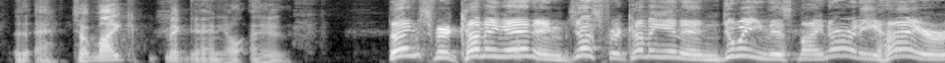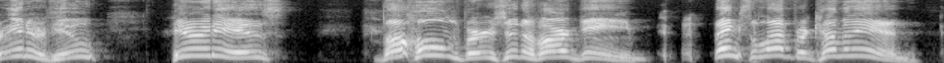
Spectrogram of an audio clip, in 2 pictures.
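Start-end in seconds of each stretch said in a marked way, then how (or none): 3.2-15.4 very high-pitched game-show announcer style voice. Imagining Dwayne Stat as The Price is Right announcer: imitating Dwayne Stat as game show announcer. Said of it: "it would sound something like this".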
